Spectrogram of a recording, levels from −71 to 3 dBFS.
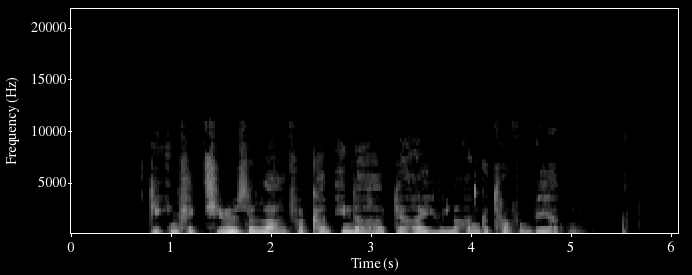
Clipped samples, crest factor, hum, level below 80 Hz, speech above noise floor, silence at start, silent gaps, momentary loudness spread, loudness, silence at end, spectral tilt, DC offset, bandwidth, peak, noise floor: under 0.1%; 20 dB; none; -68 dBFS; 44 dB; 0.8 s; none; 11 LU; -29 LUFS; 0.55 s; -6 dB/octave; under 0.1%; 11.5 kHz; -10 dBFS; -72 dBFS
